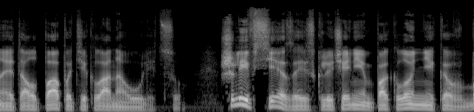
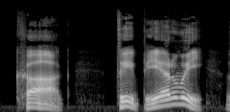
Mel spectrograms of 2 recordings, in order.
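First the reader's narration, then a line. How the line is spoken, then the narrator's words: Laughing. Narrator (Russian): засмеялся Пламенный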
